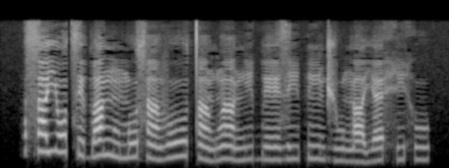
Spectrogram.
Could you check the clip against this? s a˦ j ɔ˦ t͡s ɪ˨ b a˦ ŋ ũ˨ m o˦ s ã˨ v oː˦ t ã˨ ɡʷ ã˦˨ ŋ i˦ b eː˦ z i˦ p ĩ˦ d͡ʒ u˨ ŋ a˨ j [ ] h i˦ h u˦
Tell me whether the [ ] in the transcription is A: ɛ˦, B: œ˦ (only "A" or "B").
A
